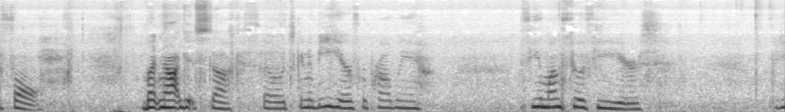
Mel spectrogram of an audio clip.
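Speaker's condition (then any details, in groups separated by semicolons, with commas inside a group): No condition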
